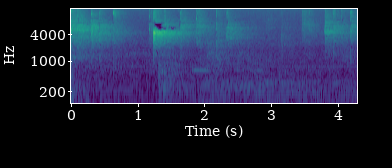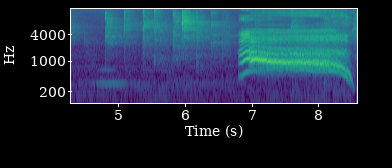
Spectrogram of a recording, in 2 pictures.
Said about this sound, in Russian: От пронзительного Мишкиного крика вздрогнула даже Эльза.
